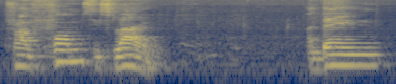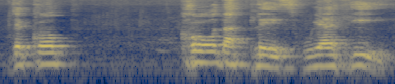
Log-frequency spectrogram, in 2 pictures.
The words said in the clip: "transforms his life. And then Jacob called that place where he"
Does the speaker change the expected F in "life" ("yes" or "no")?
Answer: yes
